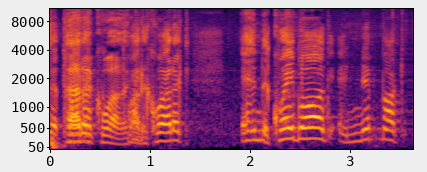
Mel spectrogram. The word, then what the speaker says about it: Pottequadic: The Around, how do you pronounce that? Pottequadic.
